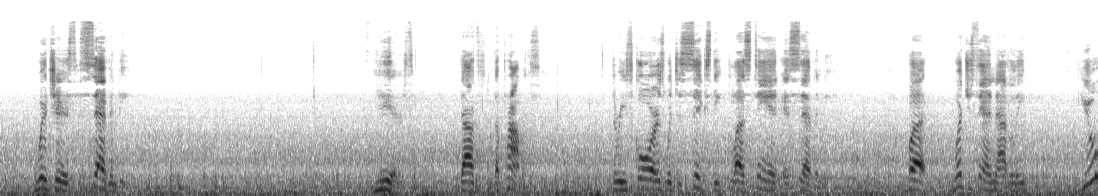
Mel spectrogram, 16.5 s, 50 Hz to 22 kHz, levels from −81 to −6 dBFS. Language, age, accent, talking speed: English, 40-59, American, 80 wpm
